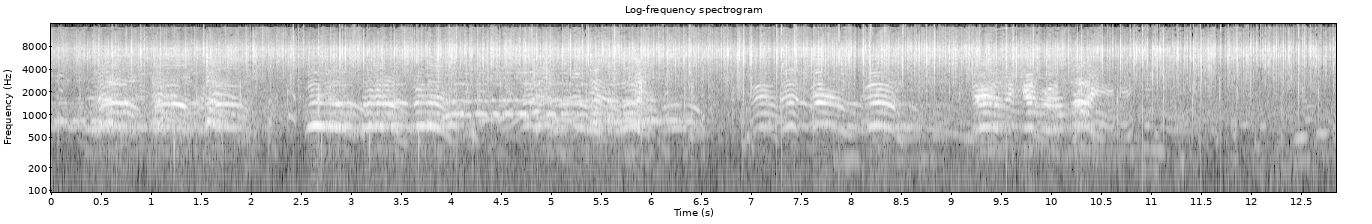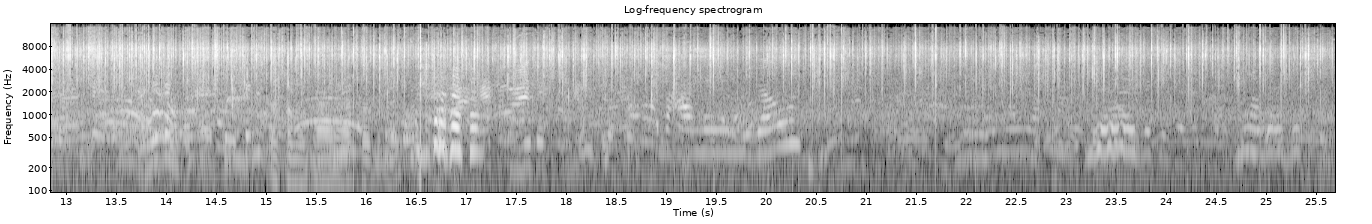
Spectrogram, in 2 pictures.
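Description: A bonfire crackles and roars.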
